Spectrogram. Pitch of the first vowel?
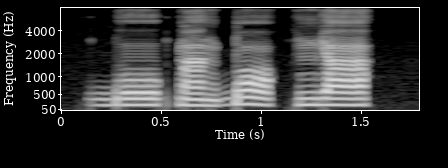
low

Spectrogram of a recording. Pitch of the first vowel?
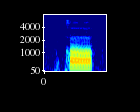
low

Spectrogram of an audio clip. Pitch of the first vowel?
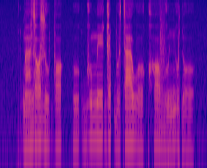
rising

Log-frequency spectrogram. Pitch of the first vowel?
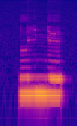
high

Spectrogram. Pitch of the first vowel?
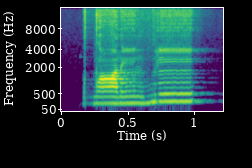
low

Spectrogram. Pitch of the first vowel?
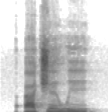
rising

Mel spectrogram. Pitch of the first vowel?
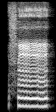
high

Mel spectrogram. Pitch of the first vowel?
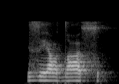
low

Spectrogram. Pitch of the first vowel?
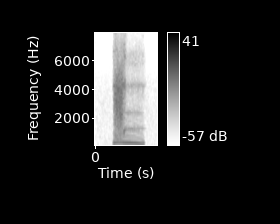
falling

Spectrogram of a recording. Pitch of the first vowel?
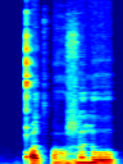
rising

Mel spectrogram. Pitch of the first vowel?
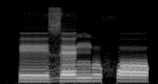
low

